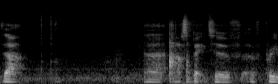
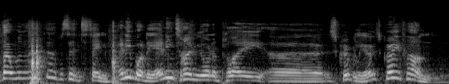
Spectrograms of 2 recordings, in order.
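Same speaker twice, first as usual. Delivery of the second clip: excited; 7 semitones higher, 4 dB louder than usual. Real, not acted. Enthusing about the game.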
